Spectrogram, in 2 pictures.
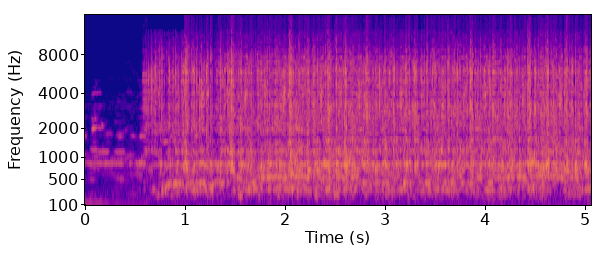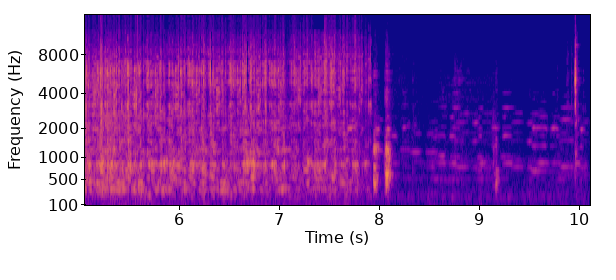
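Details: Late-1970s Viking Husqvarna 6460 Colormatic after several repairs, sewing a zigzag at stitch length 3 and width 3: smooth even rapid needle clatter at a steady pace with no knocks or binding; normal running.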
